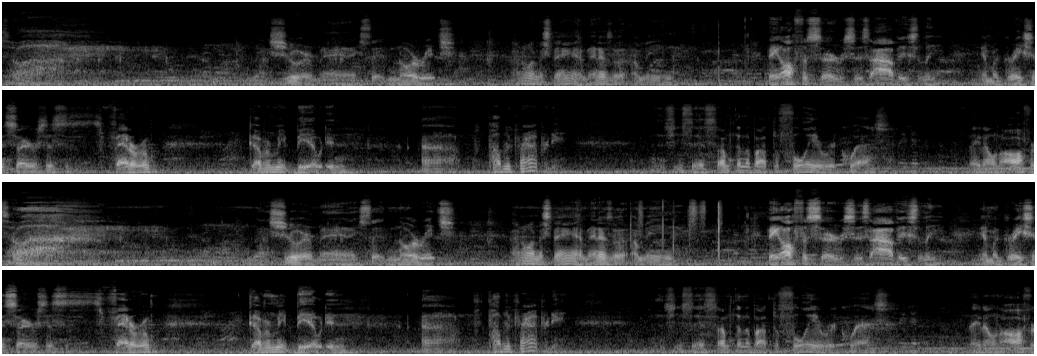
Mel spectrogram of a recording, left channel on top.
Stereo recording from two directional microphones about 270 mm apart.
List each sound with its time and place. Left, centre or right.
0.0 s speech: right
0.6 s a sound: right
2.6 s speech: centre
10.9 s a man's voice: left
11.4 s a man's voice: centre
17.0 s speech: centre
